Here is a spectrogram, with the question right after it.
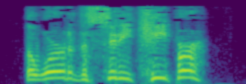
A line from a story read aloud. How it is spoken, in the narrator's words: I snapped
